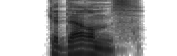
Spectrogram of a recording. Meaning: genitive singular of Gedärm
- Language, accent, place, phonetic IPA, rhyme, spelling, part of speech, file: German, Germany, Berlin, [ɡəˈdɛʁms], -ɛʁms, Gedärms, noun, De-Gedärms.ogg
